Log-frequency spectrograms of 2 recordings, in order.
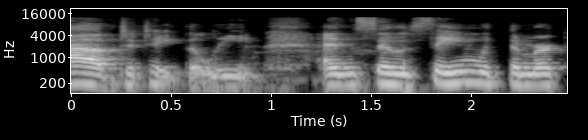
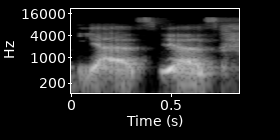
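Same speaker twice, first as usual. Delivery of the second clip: excited yes; 12 semitones higher than usual. Retold or imitated. Mimicking her own excitement.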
